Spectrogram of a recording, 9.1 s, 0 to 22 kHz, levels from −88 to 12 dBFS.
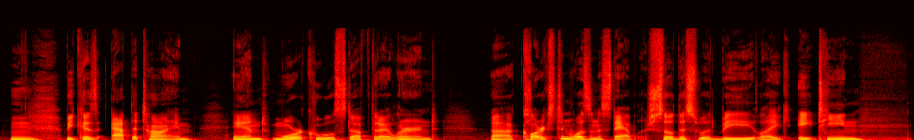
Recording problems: none

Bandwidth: 17.5 kHz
